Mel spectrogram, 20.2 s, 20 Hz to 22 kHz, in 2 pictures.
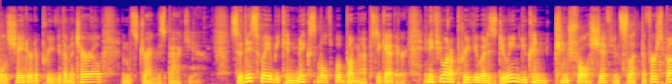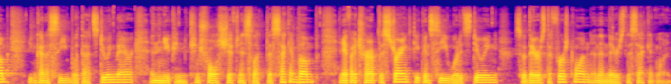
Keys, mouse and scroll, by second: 0.3 click, 1.0-1.7 scroll down 1, 1.9 click, 2.6 click, 3.0 middle click, 3.2-4.1 scroll up 3, 9.3 ctrl+shift+click, 10.8 shift+middle click, 10.9-11.3 shift+scroll up 2, 11.0 middle click, 13.7 ctrl+shift+click, 15.1-17.0 drag, 16.8 middle click, 16.8 right click, 17.5-18.5 drag, 18.3 middle click, 18.3 right click, 19.0-20.1 drag, 20.0 right drag.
